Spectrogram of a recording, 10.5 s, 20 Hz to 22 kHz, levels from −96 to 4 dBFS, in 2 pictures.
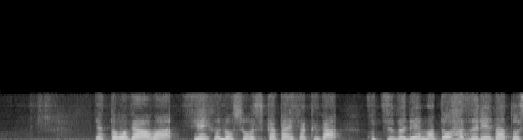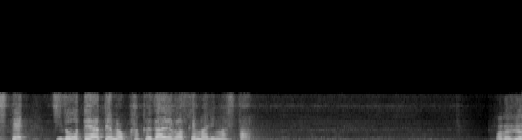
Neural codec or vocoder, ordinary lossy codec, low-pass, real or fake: codec, 32 kHz, 1.9 kbps, SNAC; none; 7.2 kHz; fake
